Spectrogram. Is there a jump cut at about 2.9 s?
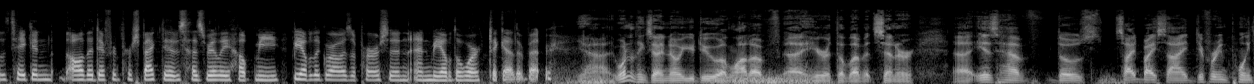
yes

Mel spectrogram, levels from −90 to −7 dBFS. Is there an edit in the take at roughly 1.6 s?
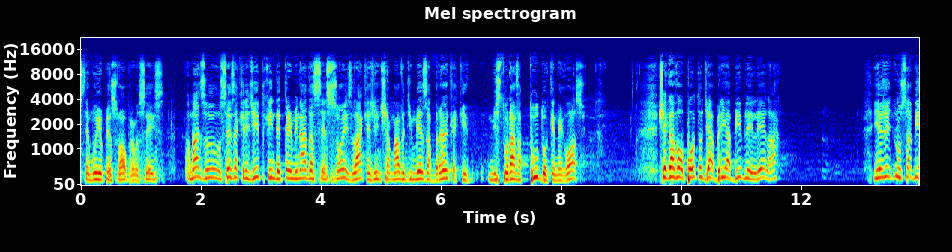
yes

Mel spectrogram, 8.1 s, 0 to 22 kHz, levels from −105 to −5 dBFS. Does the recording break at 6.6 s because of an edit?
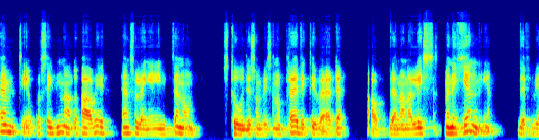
yes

